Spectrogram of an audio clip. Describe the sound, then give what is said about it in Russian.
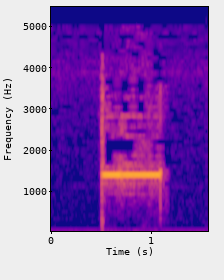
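A home answering machine's message beep: a single steady electronic tone lasting about half a second, alone against faint line hiss. “К сожалению, у нас сейчас нет дома. Оставь свое сообщение после сигнала.”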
